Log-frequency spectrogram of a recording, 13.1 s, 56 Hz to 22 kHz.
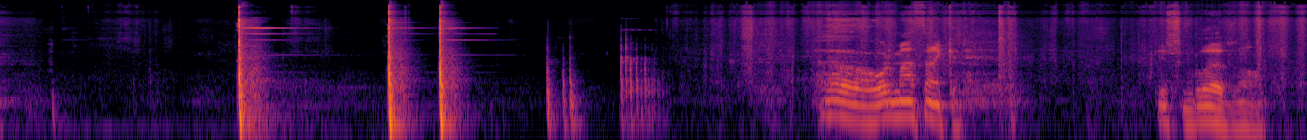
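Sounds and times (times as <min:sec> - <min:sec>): hammer striking metal punch: 0:02.4 - 0:03.1, 0:03.9 - 0:04.9.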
